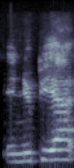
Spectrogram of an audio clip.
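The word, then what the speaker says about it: Iñupiaq: worked on that project in Alaska the correct pronunciation is in new Pia is that correct yeah mm-hmm can you talk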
